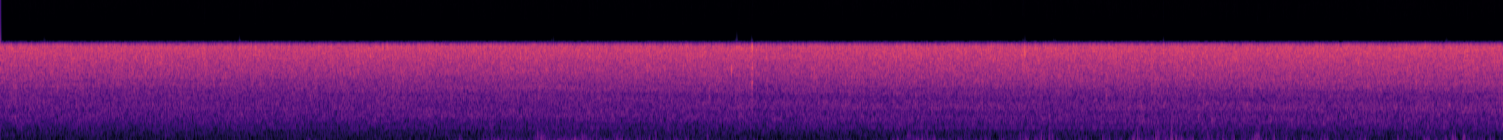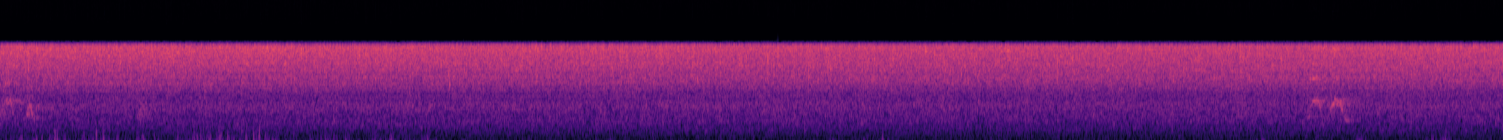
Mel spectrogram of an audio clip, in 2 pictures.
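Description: Water from a backyard pond's rock waterfalls spilling over stone ledges into the pond: a steady rushing splash. Two brief chirps stand out, one about halfway through and one near the end.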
